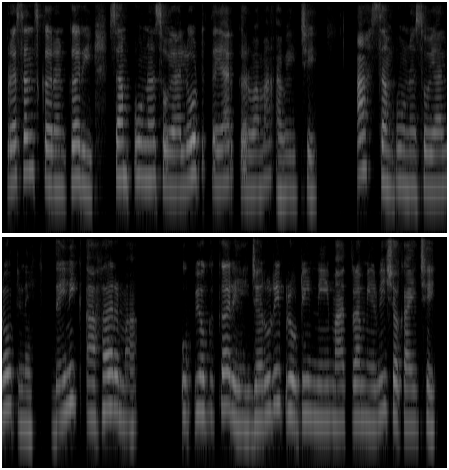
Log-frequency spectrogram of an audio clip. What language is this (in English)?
Gujarati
